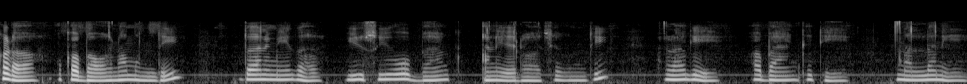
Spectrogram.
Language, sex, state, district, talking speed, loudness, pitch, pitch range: Telugu, female, Andhra Pradesh, Krishna, 100 wpm, -20 LUFS, 205 Hz, 185-225 Hz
